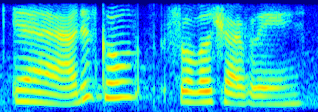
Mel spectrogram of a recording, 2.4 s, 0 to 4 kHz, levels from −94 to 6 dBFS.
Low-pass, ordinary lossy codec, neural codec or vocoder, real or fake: 3.6 kHz; none; codec, 16 kHz, 4 kbps, X-Codec, HuBERT features, trained on balanced general audio; fake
